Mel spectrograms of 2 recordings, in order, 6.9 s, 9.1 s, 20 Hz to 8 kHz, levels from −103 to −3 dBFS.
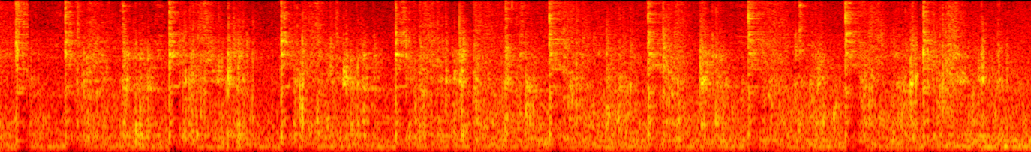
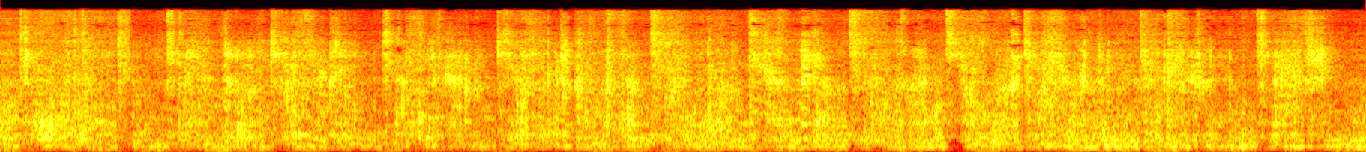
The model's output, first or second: second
